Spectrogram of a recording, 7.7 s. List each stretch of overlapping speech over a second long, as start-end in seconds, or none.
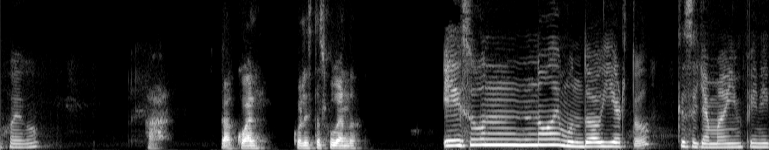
none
